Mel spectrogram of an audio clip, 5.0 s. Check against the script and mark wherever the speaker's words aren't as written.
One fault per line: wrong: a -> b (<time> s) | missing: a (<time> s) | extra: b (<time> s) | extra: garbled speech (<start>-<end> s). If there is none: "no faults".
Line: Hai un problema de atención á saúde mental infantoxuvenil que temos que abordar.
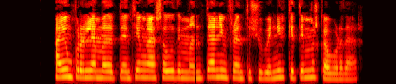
no faults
